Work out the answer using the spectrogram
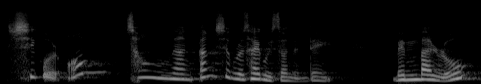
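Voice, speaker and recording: A woman speaks at a church family seminar and tells a story with great drama, acting out the voices of the people in it. Her voice is husky and moves widely up and down. It echoes through a large retreat hall. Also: darkish tone. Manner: dramatic, acts out quotes with sudden pitch leaps. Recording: reverberant hall.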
